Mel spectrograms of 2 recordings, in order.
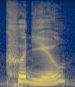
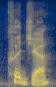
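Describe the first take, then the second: First: Both words are said fully and separately. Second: The second word is cut to a quick 'ya'. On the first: It sounds the most formal. "not could you" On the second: It sounds the least formal. "Could ya is the least formal"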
